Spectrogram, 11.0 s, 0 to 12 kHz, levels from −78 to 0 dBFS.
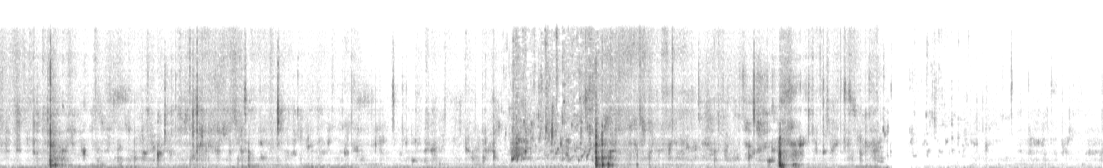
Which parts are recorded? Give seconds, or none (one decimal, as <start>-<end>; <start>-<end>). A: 5.0-6.0; 8.8-9.7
